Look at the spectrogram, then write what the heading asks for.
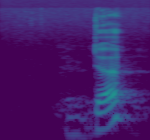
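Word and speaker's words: deux: Duh.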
